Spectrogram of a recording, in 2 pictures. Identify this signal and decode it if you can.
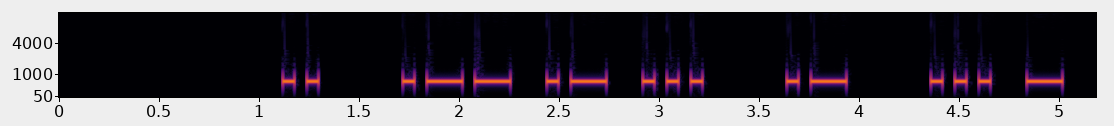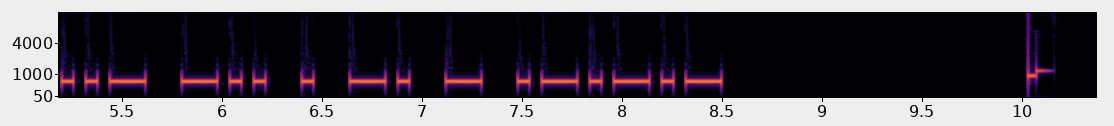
Morse code, heard as a keyed tone, about 20 wpm, 700 Hz. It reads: I WAS A STUDENT.
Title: Sentences with 3-Word Phrases - Spoken Beginning - 20wpm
